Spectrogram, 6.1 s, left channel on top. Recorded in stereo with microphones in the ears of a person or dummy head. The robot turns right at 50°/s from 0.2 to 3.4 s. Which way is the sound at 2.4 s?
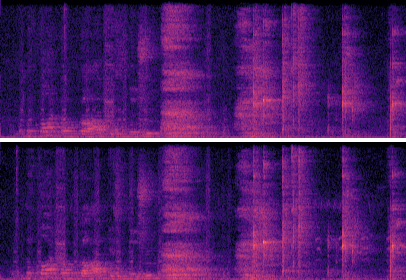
55° left.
